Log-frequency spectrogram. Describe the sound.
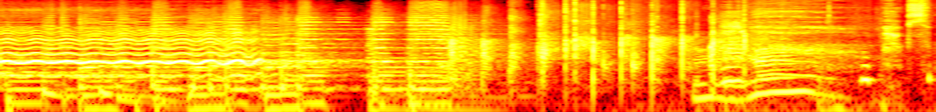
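A sung phrase with wavering vibrato fades out, followed by a short burst of scattered, uneven audience clapping for a couple of seconds before people start talking.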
